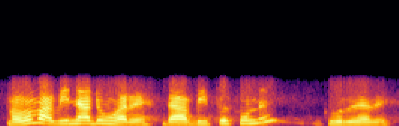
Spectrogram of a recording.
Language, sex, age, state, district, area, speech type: Bodo, female, 18-30, Assam, Chirang, rural, conversation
